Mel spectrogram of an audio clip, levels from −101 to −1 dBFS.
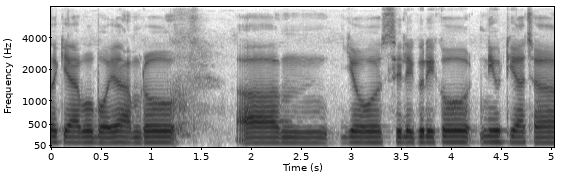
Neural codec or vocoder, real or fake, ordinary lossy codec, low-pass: none; real; none; none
